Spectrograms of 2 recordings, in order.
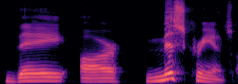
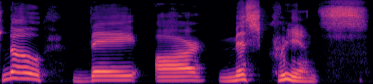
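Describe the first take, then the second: First: Said in the usual way. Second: Slow, with a throat clear caught in the words; throaty take. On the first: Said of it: "Let me say that again". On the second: Shown as a demonstration. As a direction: say it slowly, throat still rough.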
